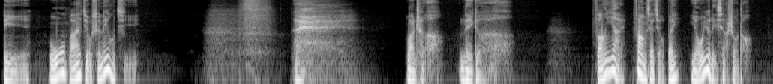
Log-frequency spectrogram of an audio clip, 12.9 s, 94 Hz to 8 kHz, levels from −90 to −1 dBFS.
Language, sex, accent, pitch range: Chinese, male, native, 95-145 Hz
